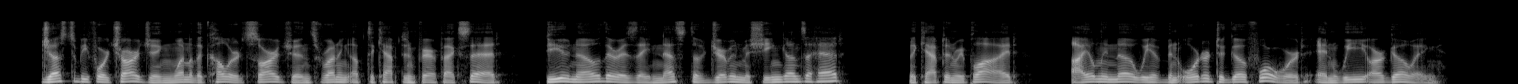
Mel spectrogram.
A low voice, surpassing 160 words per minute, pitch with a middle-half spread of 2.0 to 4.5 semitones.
Yes: low, 110 Hz; average, 170 wpm; average, 3.7 semitones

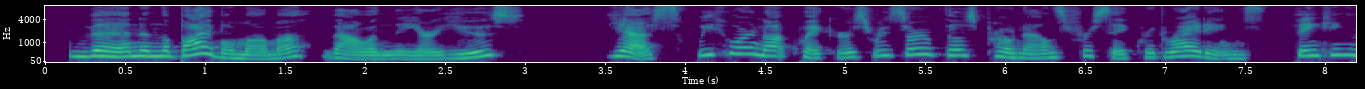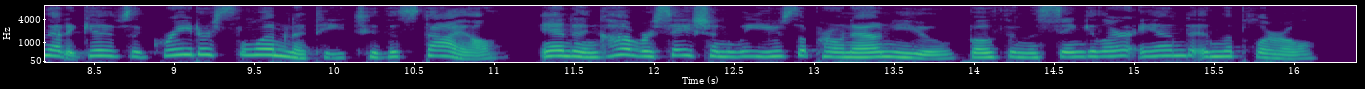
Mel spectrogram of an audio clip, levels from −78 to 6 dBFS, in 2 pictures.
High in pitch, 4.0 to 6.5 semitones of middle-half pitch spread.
Yes: high, 230 Hz; average, 5.3 semitones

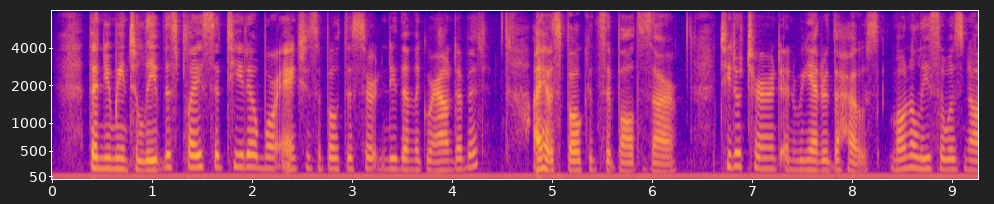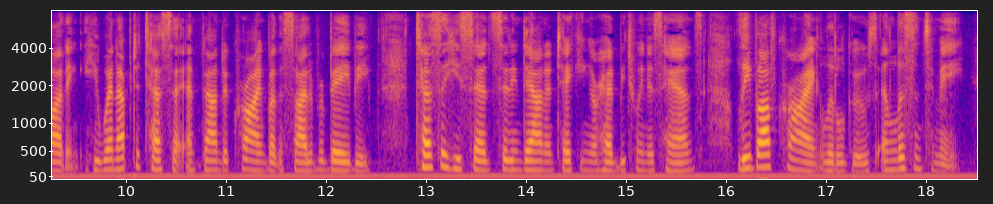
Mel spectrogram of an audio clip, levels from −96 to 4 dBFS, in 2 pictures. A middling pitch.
Yes: medium, 170 Hz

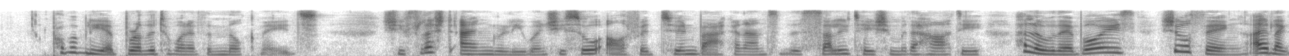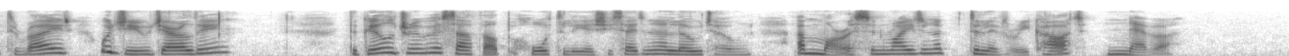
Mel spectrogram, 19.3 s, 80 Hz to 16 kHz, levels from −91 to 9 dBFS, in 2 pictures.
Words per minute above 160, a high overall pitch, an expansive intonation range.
No: average, 175 wpm; high, 220 Hz; average, 3.8 semitones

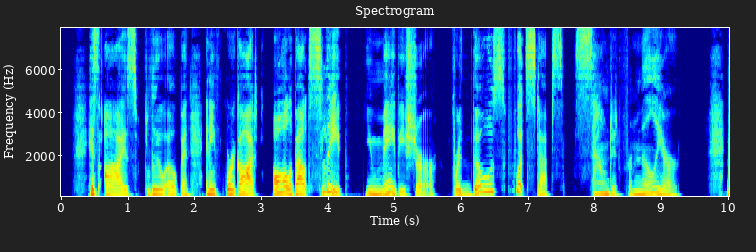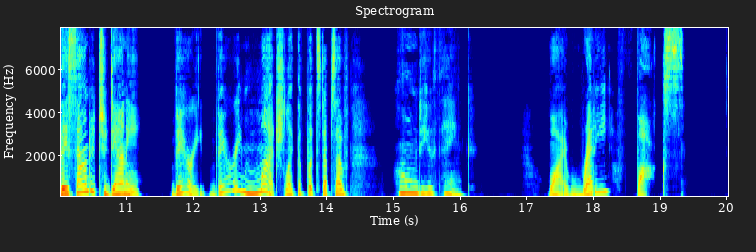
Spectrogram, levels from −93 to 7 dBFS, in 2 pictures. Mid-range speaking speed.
No: slow, 110 wpm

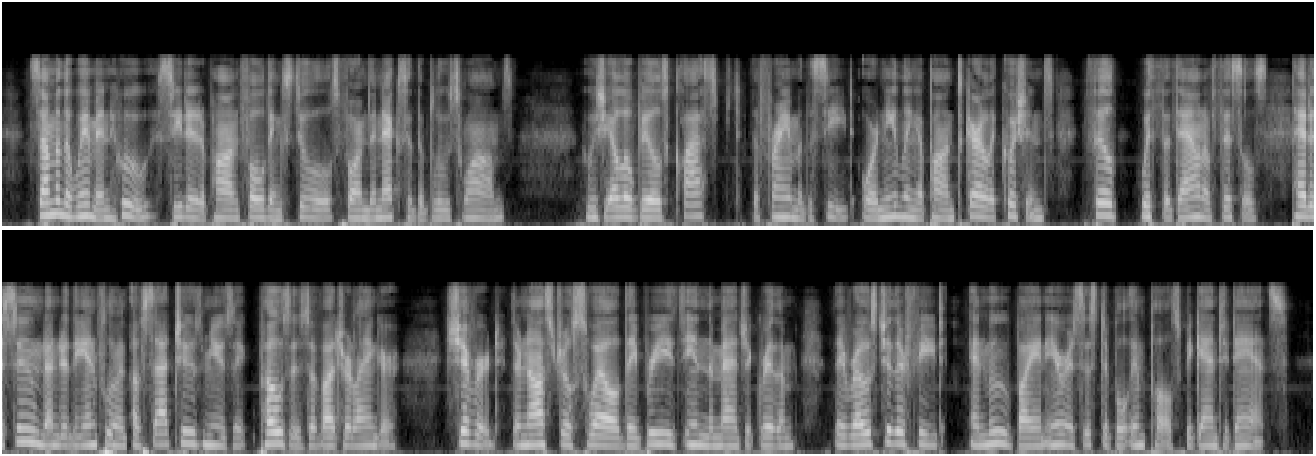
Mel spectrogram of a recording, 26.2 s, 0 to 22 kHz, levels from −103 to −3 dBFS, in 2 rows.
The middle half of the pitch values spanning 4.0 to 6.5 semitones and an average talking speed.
No: average, 2.7 semitones; average, 165 wpm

